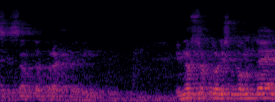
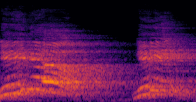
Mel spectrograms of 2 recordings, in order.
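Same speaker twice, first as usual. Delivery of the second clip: full-voiced call, very loud, high, swooping; 14 dB louder than usual. Told that a full voice is needed, calling out in a full voice. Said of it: "We need a full voice".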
